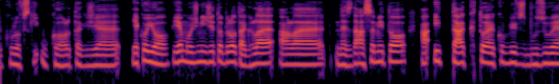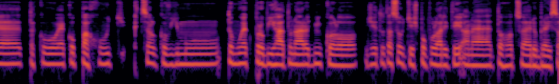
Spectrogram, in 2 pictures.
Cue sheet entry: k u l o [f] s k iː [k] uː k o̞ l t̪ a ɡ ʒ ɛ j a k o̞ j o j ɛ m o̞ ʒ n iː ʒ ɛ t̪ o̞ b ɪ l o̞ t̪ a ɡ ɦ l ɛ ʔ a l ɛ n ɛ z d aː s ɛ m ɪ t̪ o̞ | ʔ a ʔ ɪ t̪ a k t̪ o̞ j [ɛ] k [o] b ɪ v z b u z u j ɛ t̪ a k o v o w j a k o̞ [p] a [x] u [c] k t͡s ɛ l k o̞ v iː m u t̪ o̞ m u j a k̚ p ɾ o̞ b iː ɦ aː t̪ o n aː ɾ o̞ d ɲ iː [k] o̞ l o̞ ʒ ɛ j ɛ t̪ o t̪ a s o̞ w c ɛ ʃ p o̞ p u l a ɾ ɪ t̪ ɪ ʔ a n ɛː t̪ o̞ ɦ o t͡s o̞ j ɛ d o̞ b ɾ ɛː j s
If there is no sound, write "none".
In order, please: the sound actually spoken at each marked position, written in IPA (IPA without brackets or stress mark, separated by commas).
f, ʔ, a, o, p, x, c, k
